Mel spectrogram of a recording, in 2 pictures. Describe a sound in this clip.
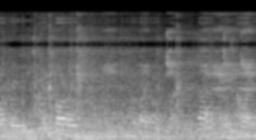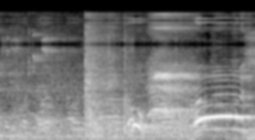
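Skate blades scrape across a rink in a large echoing hall.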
